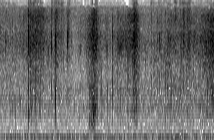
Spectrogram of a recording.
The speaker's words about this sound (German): Okay, dann müssen wir ein bisschen durchs Beet laufen und durchs Gebüsch, aber wir haben ja dicke Jeans an und festes Schuhwerk.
